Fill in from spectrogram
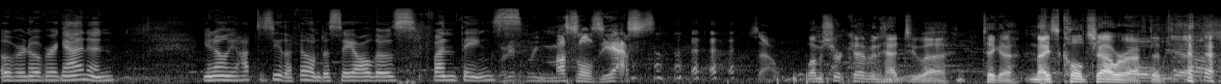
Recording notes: Live at the Death Parade Film Fest! Welcome to part two of our recording series that took place at the Death's Parade Film Fest in Red Bluff California.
